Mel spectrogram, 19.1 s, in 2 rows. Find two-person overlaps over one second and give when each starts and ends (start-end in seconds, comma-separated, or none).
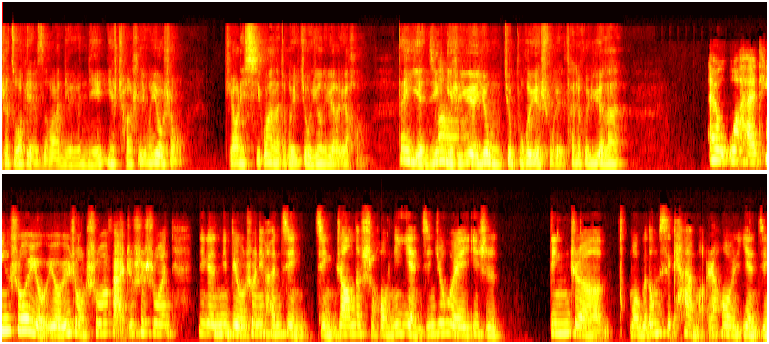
none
